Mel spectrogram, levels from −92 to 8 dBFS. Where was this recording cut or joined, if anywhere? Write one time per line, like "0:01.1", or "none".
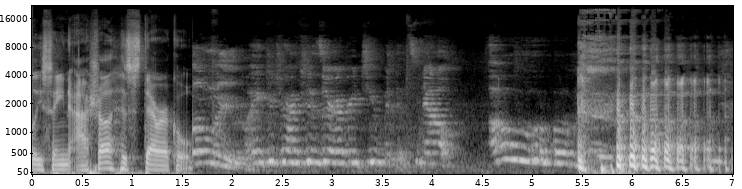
none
